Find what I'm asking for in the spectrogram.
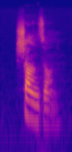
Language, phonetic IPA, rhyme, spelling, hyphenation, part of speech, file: Hungarian, [ˈʃɒnzon], -on, sanzon, san‧zon, noun, Hu-sanzon.ogg
- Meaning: chanson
